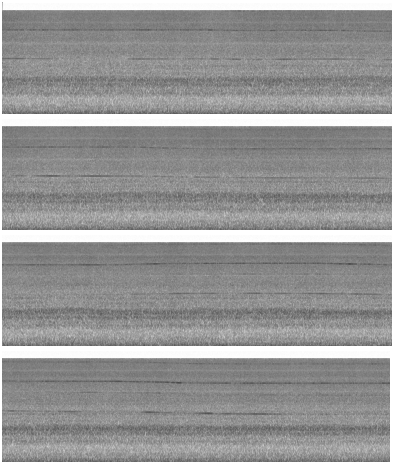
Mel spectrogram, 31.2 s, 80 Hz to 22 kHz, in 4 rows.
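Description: A Turbo Beaver floatplane's PT6 turboprop engine and propeller heard from inside the cockpit during the landing approach to a lake. It makes a loud, steady drone with a high whine that slowly drops in pitch.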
